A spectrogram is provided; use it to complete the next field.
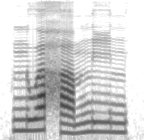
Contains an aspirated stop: no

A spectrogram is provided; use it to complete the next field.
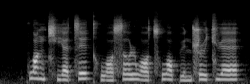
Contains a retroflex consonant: yes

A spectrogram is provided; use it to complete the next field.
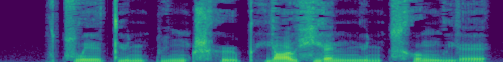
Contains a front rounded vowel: yes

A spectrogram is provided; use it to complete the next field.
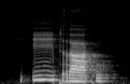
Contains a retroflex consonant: no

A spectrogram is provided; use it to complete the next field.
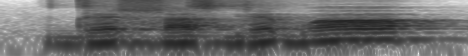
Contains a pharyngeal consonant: no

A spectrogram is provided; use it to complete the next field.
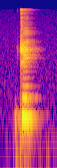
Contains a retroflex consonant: yes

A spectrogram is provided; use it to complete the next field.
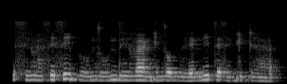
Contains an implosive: no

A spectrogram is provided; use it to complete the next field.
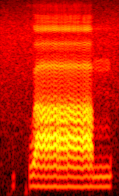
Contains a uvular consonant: no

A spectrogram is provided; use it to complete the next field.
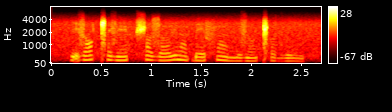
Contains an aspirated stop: no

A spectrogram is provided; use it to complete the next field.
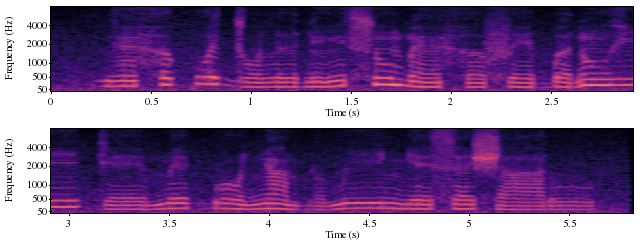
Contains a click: no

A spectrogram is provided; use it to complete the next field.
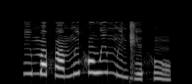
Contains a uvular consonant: no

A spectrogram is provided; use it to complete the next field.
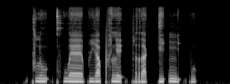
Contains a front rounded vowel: no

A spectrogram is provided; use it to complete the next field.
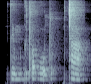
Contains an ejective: yes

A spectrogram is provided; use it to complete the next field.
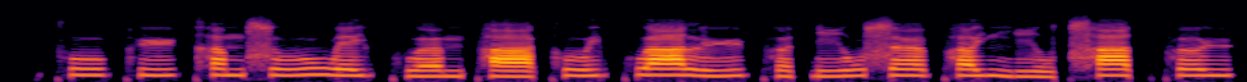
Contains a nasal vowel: no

